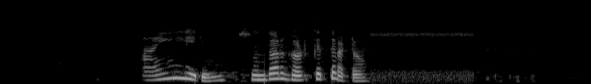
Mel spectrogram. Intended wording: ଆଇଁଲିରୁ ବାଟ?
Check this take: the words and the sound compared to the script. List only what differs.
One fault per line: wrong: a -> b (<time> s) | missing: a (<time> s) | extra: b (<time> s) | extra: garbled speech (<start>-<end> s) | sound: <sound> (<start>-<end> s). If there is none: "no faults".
extra: ସୁନ୍ଦରଗଡ଼ କେତେ (2.5 s)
